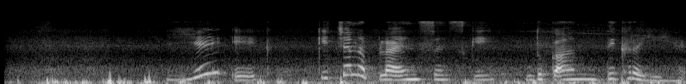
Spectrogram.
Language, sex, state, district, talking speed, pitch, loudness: Hindi, female, Madhya Pradesh, Dhar, 80 wpm, 220 Hz, -21 LUFS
